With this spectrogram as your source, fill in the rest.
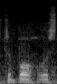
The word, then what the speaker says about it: Teboho: Can't laugh the way some commentators pronounce Teboho's name, same way as you pronounce pogo stick. Well, yeah, but I pronounce it correctly. It's Teboho.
